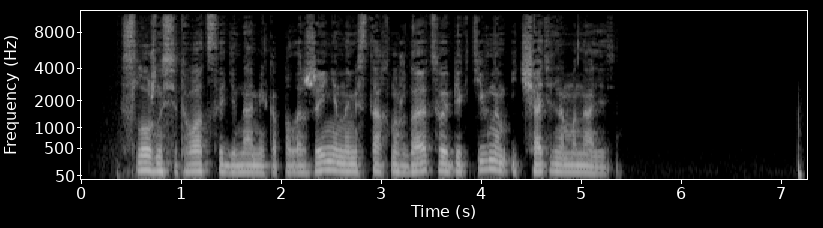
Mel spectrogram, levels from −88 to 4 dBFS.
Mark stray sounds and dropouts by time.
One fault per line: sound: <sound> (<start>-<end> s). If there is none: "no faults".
no faults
